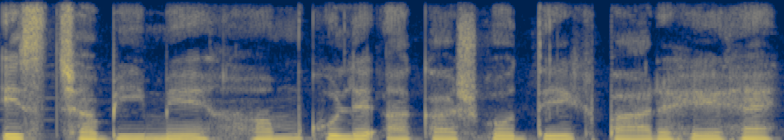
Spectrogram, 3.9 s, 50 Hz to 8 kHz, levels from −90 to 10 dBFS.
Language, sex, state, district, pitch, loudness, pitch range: Hindi, male, Assam, Kamrup Metropolitan, 180 Hz, -16 LUFS, 170-185 Hz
